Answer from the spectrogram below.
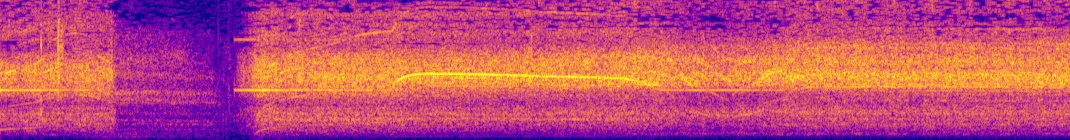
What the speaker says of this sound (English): And we'll drill just a little bit.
